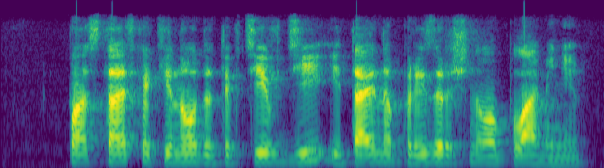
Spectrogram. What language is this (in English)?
Russian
